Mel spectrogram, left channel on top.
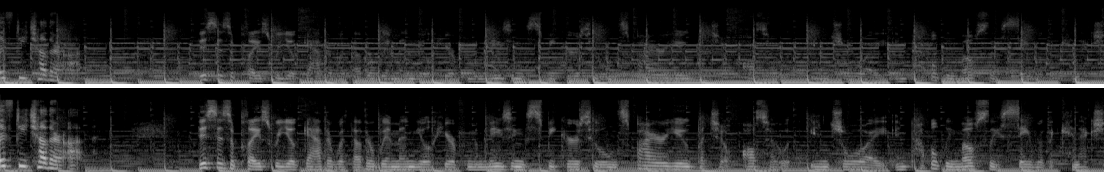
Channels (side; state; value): both; normal; correlation 0.71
